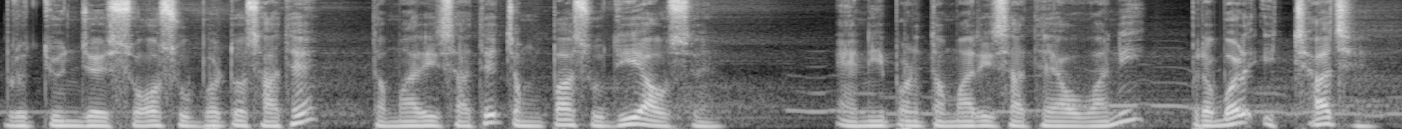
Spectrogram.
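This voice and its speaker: A man's voice: mid-range voice, normal speed, natural voice. An actor playing a dignified older king who speaks with sorrow about parting with his daughter. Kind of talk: devotional audio drama. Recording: long reverb, music underneath.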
